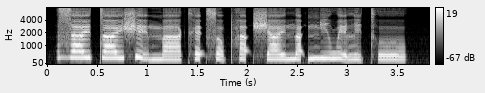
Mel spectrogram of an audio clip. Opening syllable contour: high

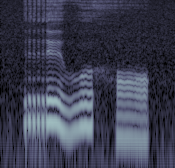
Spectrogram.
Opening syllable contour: falling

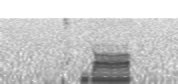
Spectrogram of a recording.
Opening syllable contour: rising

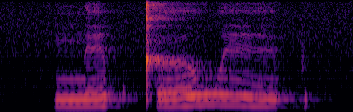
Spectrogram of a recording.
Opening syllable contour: rising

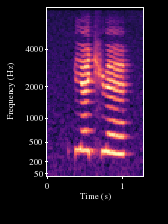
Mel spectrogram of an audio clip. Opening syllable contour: high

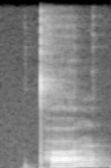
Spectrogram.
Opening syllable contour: rising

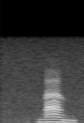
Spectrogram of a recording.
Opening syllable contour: falling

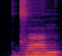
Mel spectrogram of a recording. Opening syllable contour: high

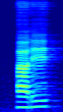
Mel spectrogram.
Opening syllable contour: low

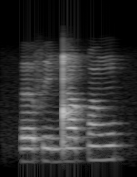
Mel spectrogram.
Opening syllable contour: low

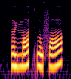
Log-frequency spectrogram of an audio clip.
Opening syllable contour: low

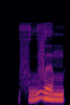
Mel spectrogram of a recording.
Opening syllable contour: rising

